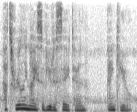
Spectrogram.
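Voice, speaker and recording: A woman playing a tough, guarded teenage girl survivor in a video game, with measured, understated delivery. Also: mid-range voice, lively intonation, dark tone, husky. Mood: gentle, reflective. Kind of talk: naturalistic video game voice acting.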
